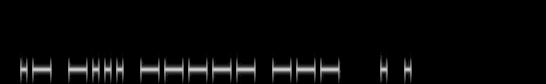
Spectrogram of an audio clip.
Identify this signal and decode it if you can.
Morse code, heard as a keyed tone, about 20 wpm, 700 Hz. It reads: AB0O EE
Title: POTA QSO Practice - 20wpm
